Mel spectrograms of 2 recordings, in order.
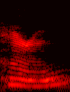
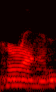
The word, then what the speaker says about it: heron: kind of snake wow so that is a heron i should have known not to pronounce it haram because i could see the n right i already told you that's what all these words ending sound is and frighten you're scared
